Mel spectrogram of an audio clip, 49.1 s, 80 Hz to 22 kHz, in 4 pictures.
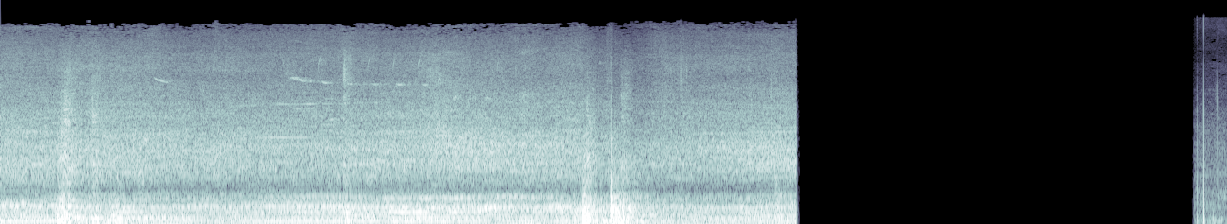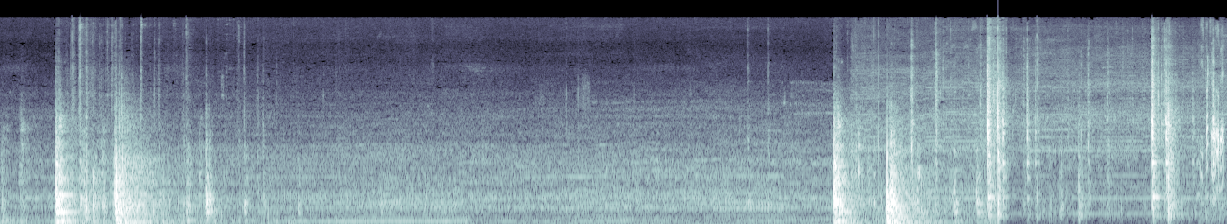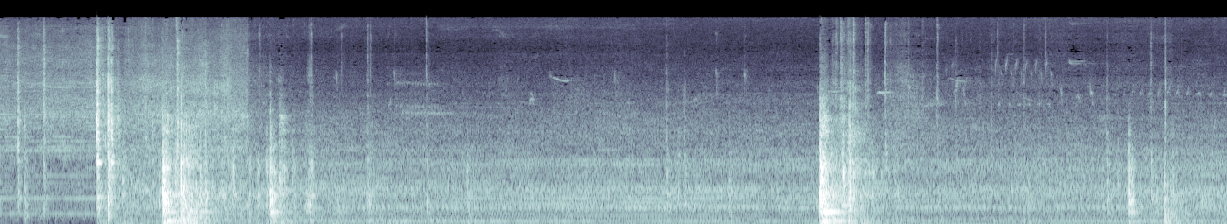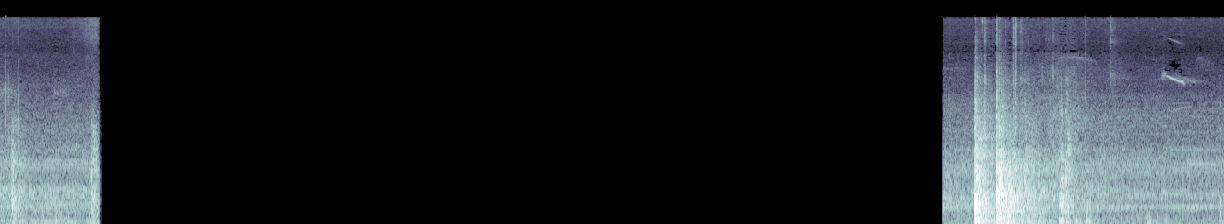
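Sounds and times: diesel excavator running: 0.0s - 8.0s, 12.0s - 37.8s, 46.3s - 49.0s.

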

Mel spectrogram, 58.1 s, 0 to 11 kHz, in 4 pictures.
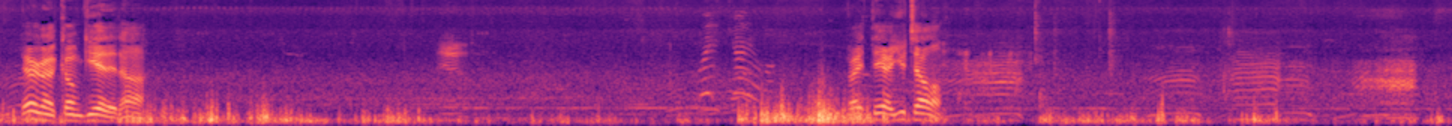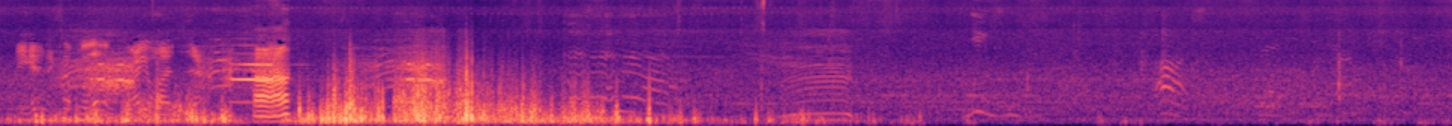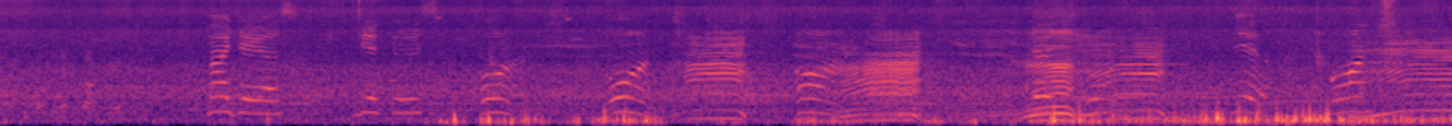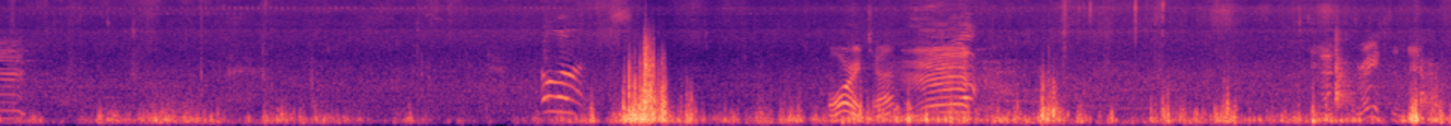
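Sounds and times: cattle mooing: 9.4s - 10.4s, 11.5s - 14.2s, 15.0s - 17.2s, 18.2s - 19.0s, 39.0s - 40.8s, 52.6s - 53.8s.

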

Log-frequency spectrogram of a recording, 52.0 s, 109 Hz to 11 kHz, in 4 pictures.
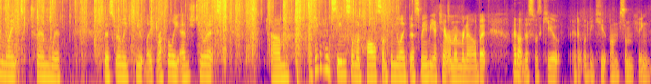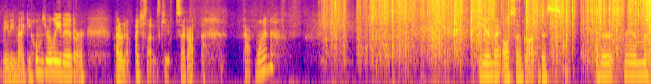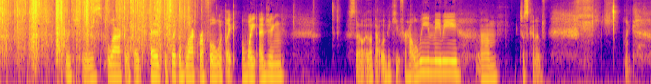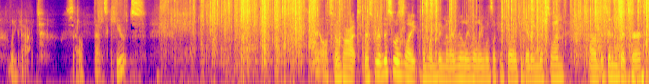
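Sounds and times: plastic bags crinkling: 0.0s - 8.4s, 19.4s - 30.2s, 42.2s - 52.0s.

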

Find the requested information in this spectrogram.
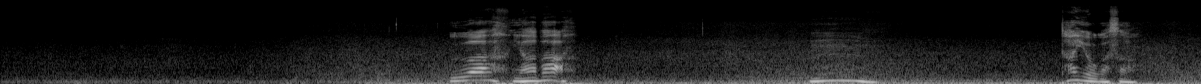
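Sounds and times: ocean waves washing onto beach: 0.0s - 12.0s.

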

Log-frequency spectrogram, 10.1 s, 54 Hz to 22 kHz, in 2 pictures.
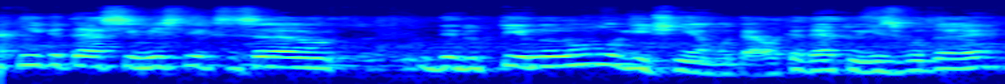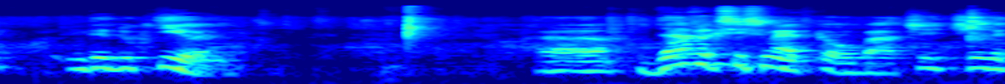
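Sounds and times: man speaking: 0.0s - 6.3s, 7.5s - 10.0s.

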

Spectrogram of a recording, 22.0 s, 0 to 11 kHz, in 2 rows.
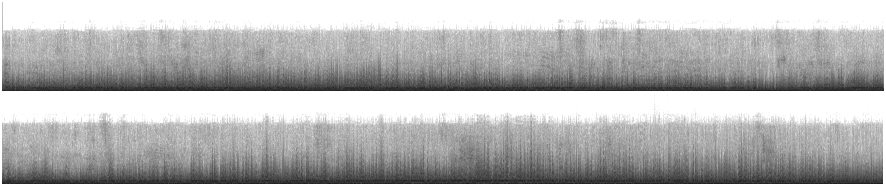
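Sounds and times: loud low drone: 0.0s - 22.0s.

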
